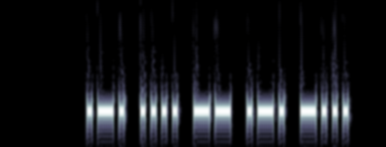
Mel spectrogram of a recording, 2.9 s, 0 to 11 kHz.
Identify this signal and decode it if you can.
Morse code, heard as a keyed tone, about 28 wpm, 700 Hz. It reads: RHMRB
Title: Code Groups - 5 Letters - 30wpm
